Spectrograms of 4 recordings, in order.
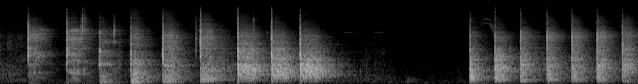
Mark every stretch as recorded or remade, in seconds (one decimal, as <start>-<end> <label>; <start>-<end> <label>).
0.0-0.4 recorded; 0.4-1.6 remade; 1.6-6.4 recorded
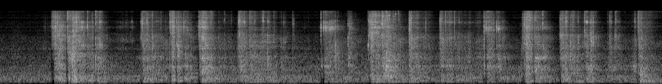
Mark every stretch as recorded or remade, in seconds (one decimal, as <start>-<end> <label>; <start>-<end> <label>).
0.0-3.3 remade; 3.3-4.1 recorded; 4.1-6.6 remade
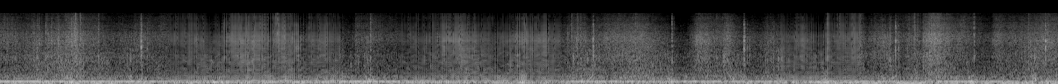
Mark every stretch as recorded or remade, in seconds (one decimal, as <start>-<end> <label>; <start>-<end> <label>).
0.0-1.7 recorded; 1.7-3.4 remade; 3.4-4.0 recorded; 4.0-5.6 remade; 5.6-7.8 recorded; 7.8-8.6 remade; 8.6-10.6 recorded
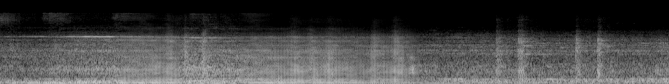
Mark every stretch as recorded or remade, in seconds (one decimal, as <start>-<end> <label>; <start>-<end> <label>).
0.0-1.2 recorded; 1.2-1.8 remade; 1.8-2.4 recorded; 2.4-4.2 remade; 4.2-6.7 recorded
